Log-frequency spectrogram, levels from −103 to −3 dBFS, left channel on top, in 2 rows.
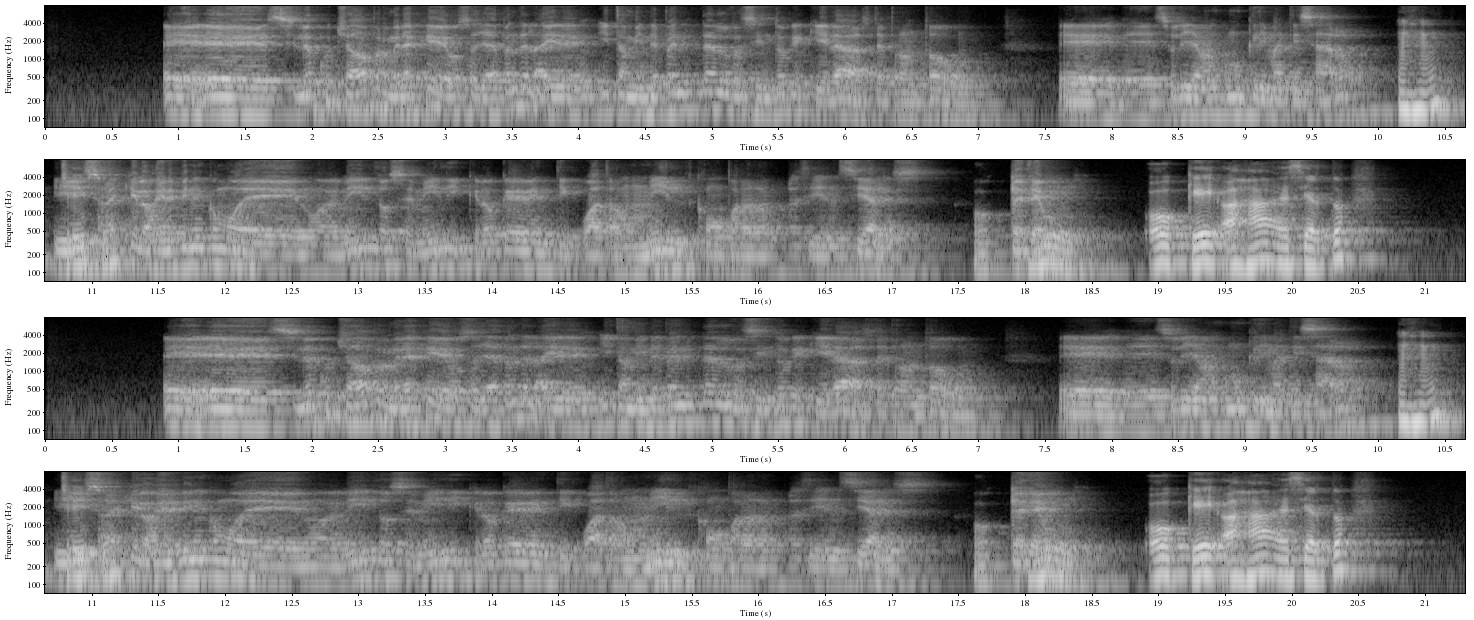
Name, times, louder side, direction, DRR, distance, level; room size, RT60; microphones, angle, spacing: voice 1, 0.9-7.0 7.6-9.9 10.7-17.2 17.9-18.3, left 1 dB, 45° left, 2 dB, 3.9 m, -33 dB
voice 2, 10.1-10.5 10.8-11.2 17.6-17.7 18.0-18.4 18.9-20.6, equal, 5° left, 9 dB, 1.3 m, -26 dB
13.0 x 12.5 x 5.7 m, 0.94 s
head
